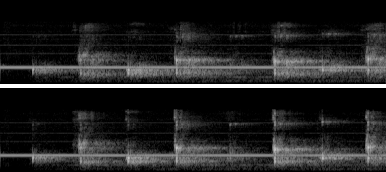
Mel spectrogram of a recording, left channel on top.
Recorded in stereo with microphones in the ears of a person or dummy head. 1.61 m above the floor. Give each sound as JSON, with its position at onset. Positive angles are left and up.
{"t": 0.3, "sound": "ticking", "side_deg": -90, "distance_m": 9.0}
